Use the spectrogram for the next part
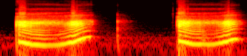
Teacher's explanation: third tone is down and up. So we start with down and then up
